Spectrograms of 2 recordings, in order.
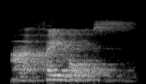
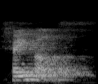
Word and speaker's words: famous: Famous. Exatamente. Só que tá errado. Não é assim que a gente fala. Agora, ao invés de falar ous, fala só us no final. Fala aí pra gente. Famous. Não. Famous. Famous. Isso, né? Basicamente, ao invés de falar ous, tu fala us. Nós temos esse ous. Famous. Não, tu não fala o O, tira o O.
